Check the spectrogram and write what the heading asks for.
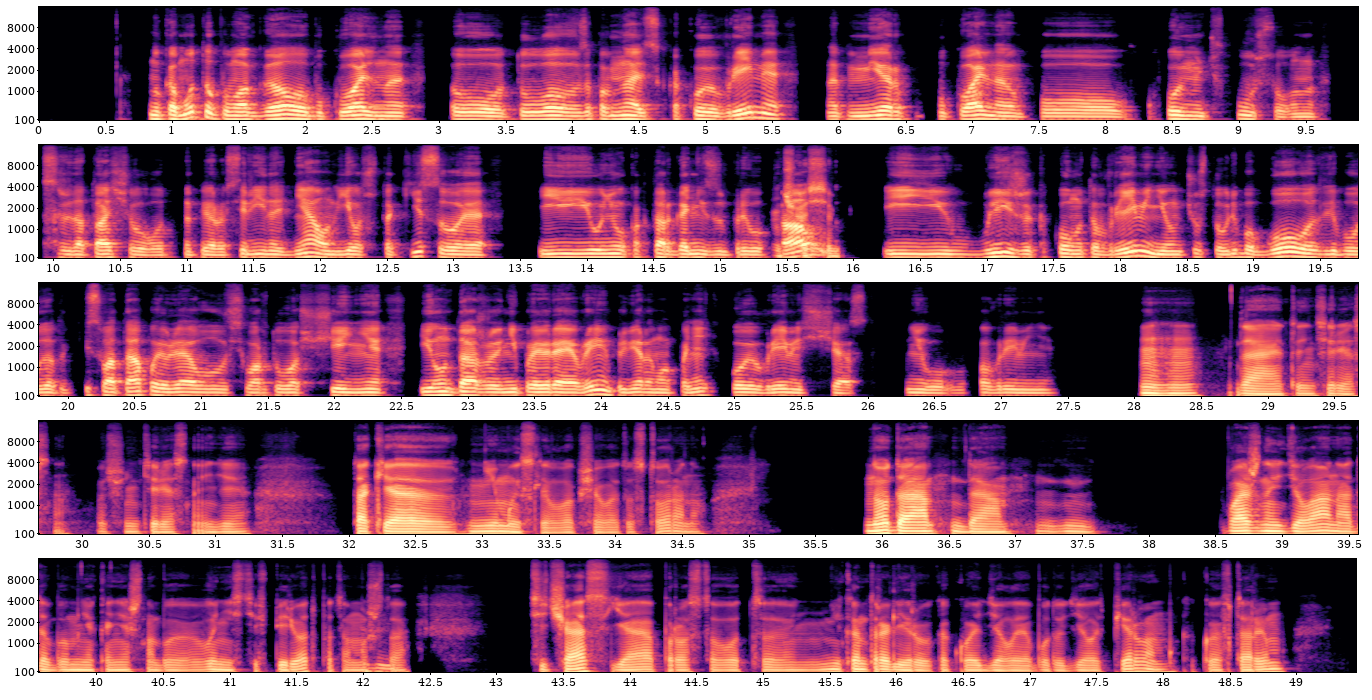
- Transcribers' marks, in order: tapping
- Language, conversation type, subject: Russian, advice, Как перестать срывать сроки из-за плохого планирования?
